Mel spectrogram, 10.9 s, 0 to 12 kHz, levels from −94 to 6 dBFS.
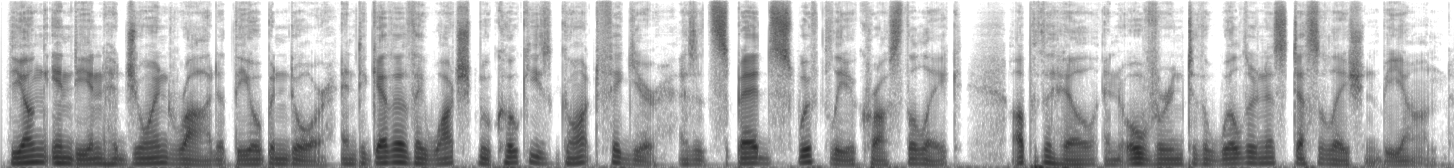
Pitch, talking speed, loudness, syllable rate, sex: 90 Hz, 185 wpm, -20 LUFS, 5.2 syllables/s, male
